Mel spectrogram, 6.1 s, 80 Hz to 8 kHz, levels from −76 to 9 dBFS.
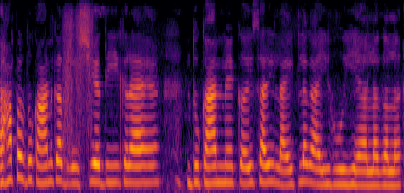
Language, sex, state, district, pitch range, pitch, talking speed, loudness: Hindi, female, Jharkhand, Garhwa, 230-260 Hz, 255 Hz, 180 wpm, -16 LUFS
